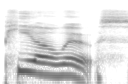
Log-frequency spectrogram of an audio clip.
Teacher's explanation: >> Well, when you are talking about the physical section of the store with the apples and the lettuce, the noun, the stress is heavily weighted on the first syllable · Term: noun-verb stress shift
